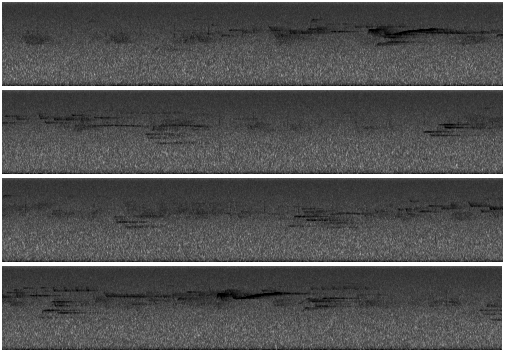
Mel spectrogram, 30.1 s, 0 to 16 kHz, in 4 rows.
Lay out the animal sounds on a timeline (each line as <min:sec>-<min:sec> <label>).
0:00.0-0:30.1 Red-eyed Vireo (Vireo olivaceus)
0:02.6-0:10.7 Winter Wren (Troglodytes hiemalis)
0:05.4-0:06.8 Eastern Wood-Pewee (Contopus virens)
0:09.6-0:10.5 Wood Thrush (Hylocichla mustelina)
0:13.7-0:14.8 Wood Thrush (Hylocichla mustelina)
0:14.3-0:15.9 Black-throated Blue Warbler (Setophaga caerulescens)
0:16.6-0:17.4 Wood Thrush (Hylocichla mustelina)
0:16.9-0:18.6 Ovenbird (Seiurus aurocapilla)
0:19.1-0:20.4 Wood Thrush (Hylocichla mustelina)
0:20.3-0:28.3 Winter Wren (Troglodytes hiemalis)
0:23.0-0:23.9 Wood Thrush (Hylocichla mustelina)
0:25.6-0:27.0 Eastern Wood-Pewee (Contopus virens)
0:27.0-0:28.1 Wood Thrush (Hylocichla mustelina)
